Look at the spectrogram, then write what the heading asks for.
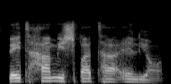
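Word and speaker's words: בית המשפט העליון: no way around that you will hear people incorrectly say beit mishpatellion that is incorrect it's bait hamish bata elion um just like i'm going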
